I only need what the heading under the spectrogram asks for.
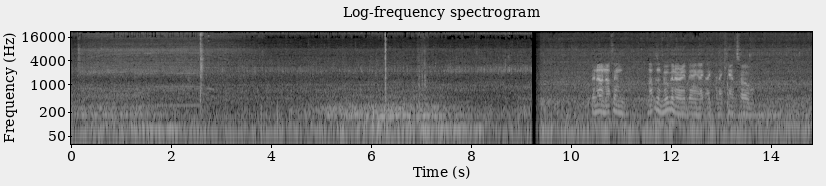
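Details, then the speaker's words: Sailboat's inboard engine on turning the key: slow, uneven cranking chug about three beats a second that never catches; failing starter motor, later confirmed as the starter and a replacement ordered. "he's not good noises coming from the starter or something I don't know we played out pretty good my intuition was accurate it was a starter"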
